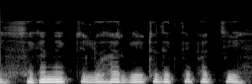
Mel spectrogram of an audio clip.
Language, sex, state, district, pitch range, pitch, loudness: Bengali, male, Assam, Hailakandi, 110-115 Hz, 115 Hz, -16 LUFS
